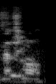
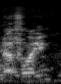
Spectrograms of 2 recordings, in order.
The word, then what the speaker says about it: methylene: That's like, and then I stumbled upon was it methanol blue? That's not how you say it. What is the actual methylene?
